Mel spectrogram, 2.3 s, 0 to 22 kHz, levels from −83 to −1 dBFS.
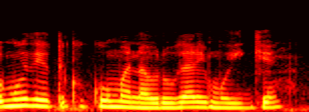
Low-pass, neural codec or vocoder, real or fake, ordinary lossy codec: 7.2 kHz; none; real; MP3, 64 kbps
